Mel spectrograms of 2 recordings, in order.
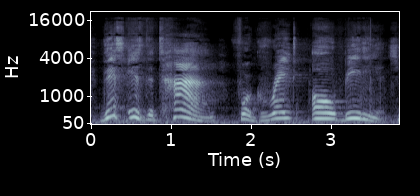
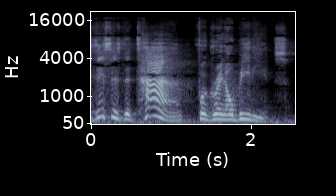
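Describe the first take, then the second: First: "great obedience" drawn out word by word; slow right down, spacing out "This is the time for great obedience"; slow emphasis. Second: Said in the usual way. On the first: Real, not acted. Preacher driving home the key line, slow and emphatic.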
